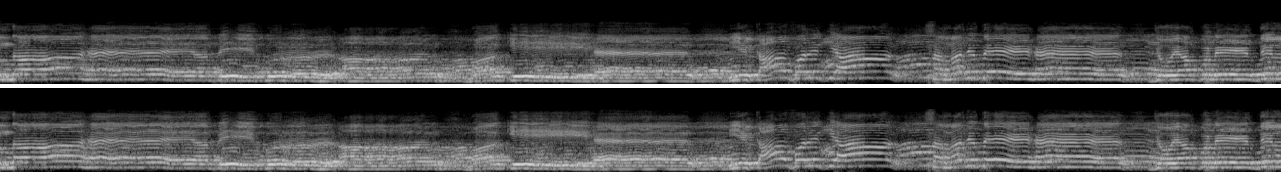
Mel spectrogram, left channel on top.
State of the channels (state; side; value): normal; both; correlation 0.85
